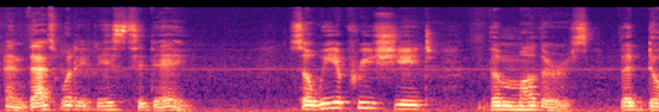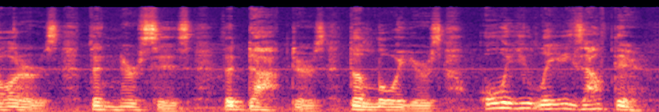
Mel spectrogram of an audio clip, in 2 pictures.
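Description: A man co-hosting a casual podcast, his voice sitting at an ordinary middle pitch. He banters playfully and hypes himself up, clearing a slight tickle in his throat now and then. A faint hiss of noise hangs behind him. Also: expressive, measured pace. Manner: playful, boastful self-introductions. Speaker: podcast co-host.

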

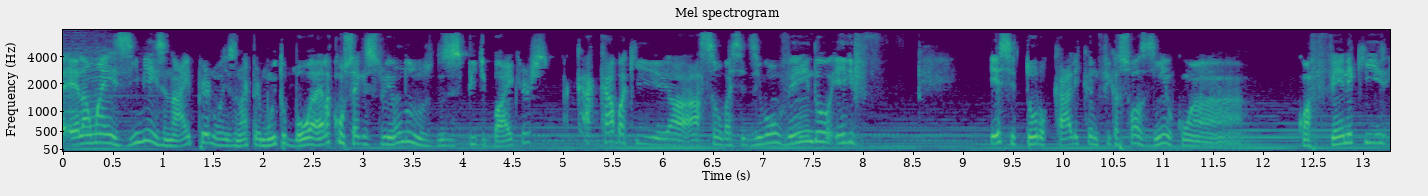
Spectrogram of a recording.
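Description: A man's voice: high-pitched, fairly bright tone. A man with a Brazilian Portuguese accent, chatting casually on a podcast and retelling a story with lots of fillers. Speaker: podcast co-host. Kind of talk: casual chat recapping episodes. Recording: muffled recording with faint music.

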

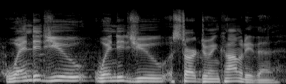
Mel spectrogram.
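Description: A man hosting a radio interview, relaxed and conversational. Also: on the high side, normal speed, slight background noise. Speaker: radio show host.

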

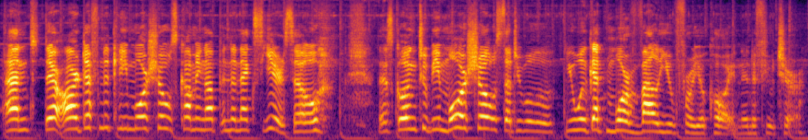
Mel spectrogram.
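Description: A woman's voice: high voice, brisk, faint music behind. A woman hosting a podcast, giving announcements to listeners in a chatty, informal, upbeat way. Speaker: podcast creator and host. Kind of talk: casual scripted announcement to listeners.

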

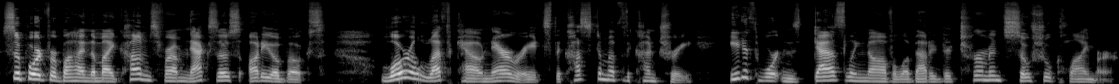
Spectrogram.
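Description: A woman's voice: low voice, very animated, normal speed. A woman hosting a podcast about books, moving between conversation and announcements. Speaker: podcast host. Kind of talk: conversational book review chat and announcing.

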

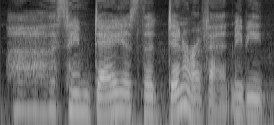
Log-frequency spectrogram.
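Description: A woman playing a hesitant young survivor in an audio drama, speaking haltingly and informally. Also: low voice, steady tone, a little mellow, slight background noise, lightly acted. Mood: uncertain. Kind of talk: naturalistic audio drama acting.

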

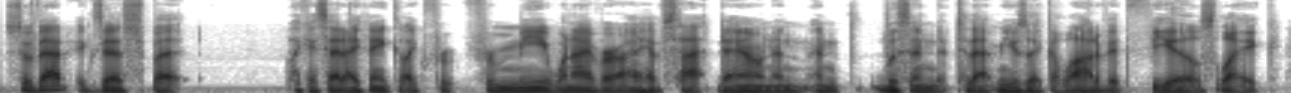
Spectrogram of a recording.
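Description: A middle-aged man speaking as an interview guest in a casual, thoughtful, halting way, often hedging what he says. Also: low voice, flat delivery, vocal fry, dry recording, clean studio sound. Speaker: guest, radio producer.

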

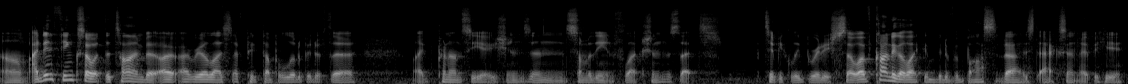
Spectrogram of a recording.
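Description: A man speaks in a relaxed, rambling way, his Australian accent toned down. His voice has a gravelly fry to it, and his sentences drift through frequent fillers and restarts. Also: on the low side, fairly quick, hardly any pauses. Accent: Australian, softened. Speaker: guest, actor and school theatre teacher. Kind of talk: casual podcast chat.

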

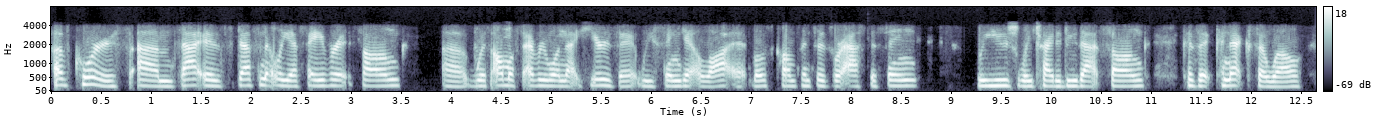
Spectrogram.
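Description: Even-toned woman giving interview answers. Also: mid-range voice, normal speed, no room sound, narrow, tinny audio. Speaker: interview guest, gospel singer-songwriter.

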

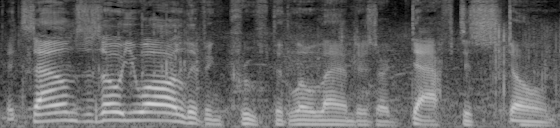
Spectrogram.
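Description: A man's voice: on the low side, moderate pace, a little hiss or hum, close to an everyday voice. A man playing a cruel, haughty brother in a fantasy audio drama, taunting and imperious. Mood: contemptuous. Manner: mocking, imperious.

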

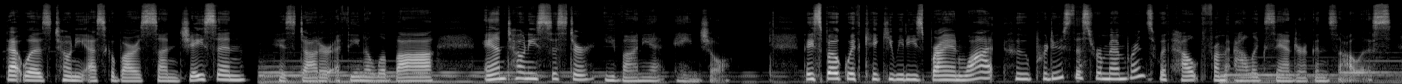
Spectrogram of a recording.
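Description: A woman's voice: mid-range voice, lively intonation, moderate pace, music in the background. A woman hosting radio, reading scripted narration into a close studio microphone. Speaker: radio host.

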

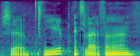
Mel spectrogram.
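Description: A man hosting a podcast in casual chat, talking in a halting, rambling way. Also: on the low side, mellow, slight background noise. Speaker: podcast host. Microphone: online voice call.

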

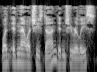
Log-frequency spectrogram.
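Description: A man's voice: mid-range voice, steady tone, fairly quick, no echo. An American man chatting informally as a podcast co-host, with a laid-back way of talking. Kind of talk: casual chat.

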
